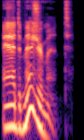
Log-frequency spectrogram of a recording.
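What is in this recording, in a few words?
"admeasurement", British English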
